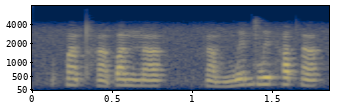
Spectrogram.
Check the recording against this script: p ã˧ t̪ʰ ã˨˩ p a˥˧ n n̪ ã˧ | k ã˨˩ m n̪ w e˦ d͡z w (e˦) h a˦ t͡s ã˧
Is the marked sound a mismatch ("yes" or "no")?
no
